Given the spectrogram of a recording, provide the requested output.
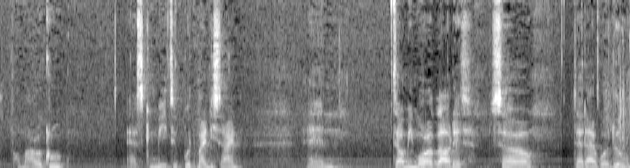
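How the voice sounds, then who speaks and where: A man's fairly low voice, fairly slow, with long, frequent pauses, ordinary pitch variation, and noticeable background noise. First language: not English. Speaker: human design teacher. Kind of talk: informal explanatory talk. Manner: halting, with fillers.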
